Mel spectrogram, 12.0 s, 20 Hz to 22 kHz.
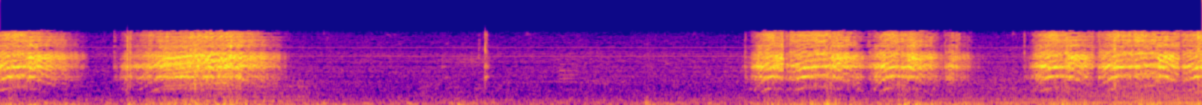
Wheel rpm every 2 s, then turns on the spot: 40, 0, 0, 20, 40, 110.
none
